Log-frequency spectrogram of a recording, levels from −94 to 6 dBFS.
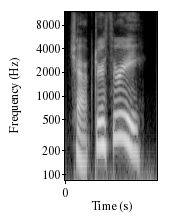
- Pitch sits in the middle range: No, high, 225 Hz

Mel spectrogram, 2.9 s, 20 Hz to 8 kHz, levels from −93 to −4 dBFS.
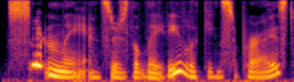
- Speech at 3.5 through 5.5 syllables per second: Yes, 4.6 syllables/s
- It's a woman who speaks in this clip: Yes, female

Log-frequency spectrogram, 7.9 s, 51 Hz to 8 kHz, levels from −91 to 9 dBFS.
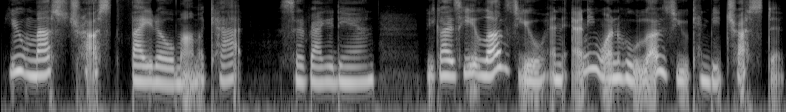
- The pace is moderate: Yes, average, 160 wpm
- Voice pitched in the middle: No, high, 240 Hz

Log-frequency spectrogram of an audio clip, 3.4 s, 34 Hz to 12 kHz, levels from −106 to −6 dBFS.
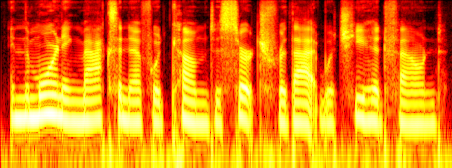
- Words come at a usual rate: No, fast, 245 wpm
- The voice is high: No, medium, 175 Hz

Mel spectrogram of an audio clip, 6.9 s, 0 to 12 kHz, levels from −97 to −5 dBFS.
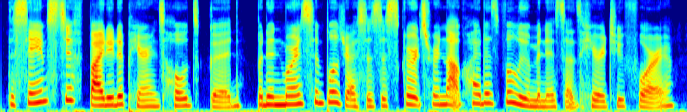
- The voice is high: Yes, high, 230 Hz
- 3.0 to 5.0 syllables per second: No, 5.7 syllables/s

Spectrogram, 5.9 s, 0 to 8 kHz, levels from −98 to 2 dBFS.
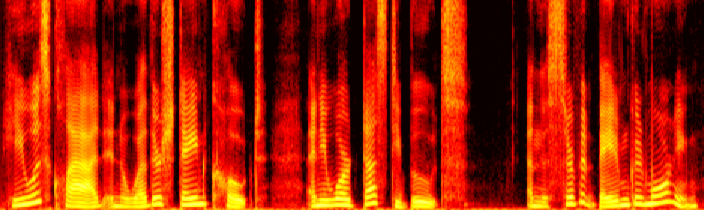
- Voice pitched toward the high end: Yes, high, 205 Hz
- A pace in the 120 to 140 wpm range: No, fast, 205 wpm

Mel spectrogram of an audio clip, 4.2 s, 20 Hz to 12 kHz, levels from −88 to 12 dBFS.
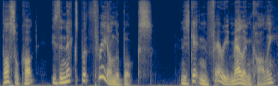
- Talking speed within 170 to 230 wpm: Yes, average, 200 wpm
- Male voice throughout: Yes, male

